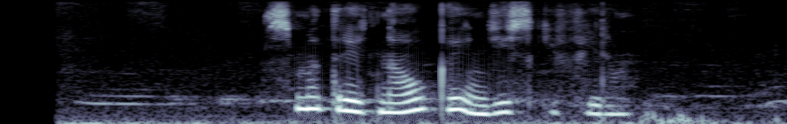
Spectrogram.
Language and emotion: Russian, neutral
